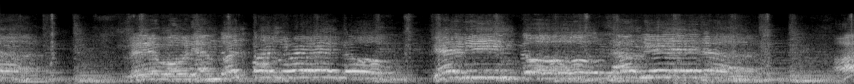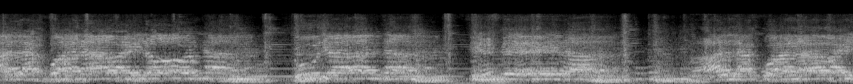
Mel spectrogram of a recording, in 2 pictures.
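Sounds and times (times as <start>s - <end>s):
men singing together: 0.0s - 0.6s, 1.2s - 17.0s
strummed acoustic guitars: 0.0s - 17.0s.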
